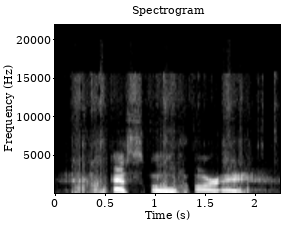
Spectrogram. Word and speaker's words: Sora: But is it Zura or Sora or Zora? It's It's S O R A.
